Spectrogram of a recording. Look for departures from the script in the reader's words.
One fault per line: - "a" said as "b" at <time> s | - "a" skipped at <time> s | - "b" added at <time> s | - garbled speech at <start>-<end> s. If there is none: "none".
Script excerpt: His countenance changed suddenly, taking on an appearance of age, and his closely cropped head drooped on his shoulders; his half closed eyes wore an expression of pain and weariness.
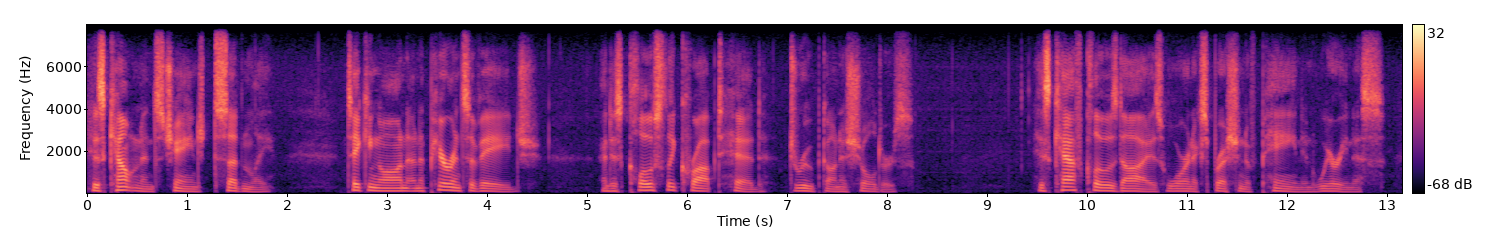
- "half" said as "calf" at 9.6 s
